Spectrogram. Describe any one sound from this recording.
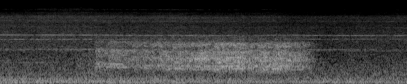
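Tyres screech as a car skids.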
